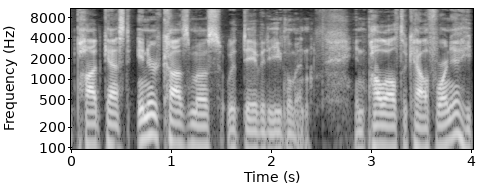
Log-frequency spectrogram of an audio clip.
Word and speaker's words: Eagleman: And my guest today is David Eagleman. You can find him on Twitter at David Eagleman, Eagle Man, just as you would think it's spelled.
